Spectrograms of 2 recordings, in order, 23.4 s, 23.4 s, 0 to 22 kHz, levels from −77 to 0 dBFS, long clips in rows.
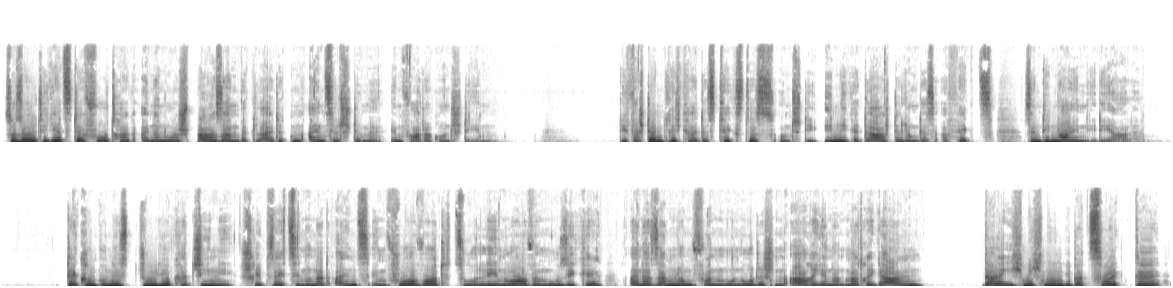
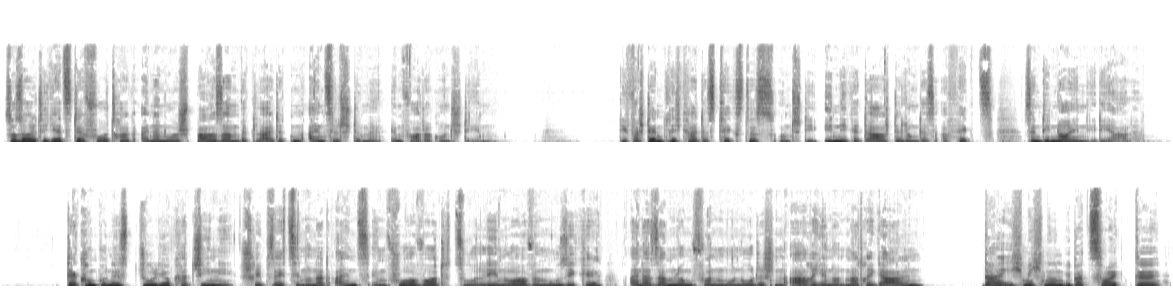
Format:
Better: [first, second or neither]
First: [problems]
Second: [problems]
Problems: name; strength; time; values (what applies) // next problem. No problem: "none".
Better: second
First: distortion; slight; 4% of the sound clipped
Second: none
